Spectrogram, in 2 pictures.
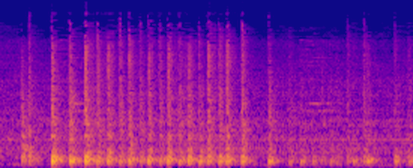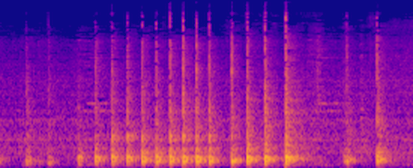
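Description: Toy activity cube playing an electronic tune with a fast drum beat. It plays in two runs of about two seconds each, with a pause between them.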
